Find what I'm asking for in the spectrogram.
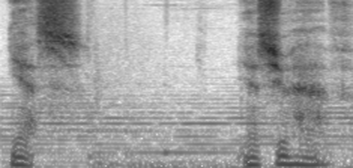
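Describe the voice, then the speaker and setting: Male reader as sad pony queen and aunt in fantasy audio story: soft-spoken, measured, regal, grieving. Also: low voice, monotone, music in the background. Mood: regretful. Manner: hushed, solemn, measured. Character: gentle, sorrowful female royal pony, loving older aunt. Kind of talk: dramatic fan fiction reading.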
